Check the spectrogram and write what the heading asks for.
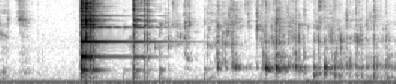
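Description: A sharp glass clink rings out with a bright, lingering tone, then a second lighter tap, followed by the soft bubbling trickle of Urbanus Festmerzen beer being poured into a glass.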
